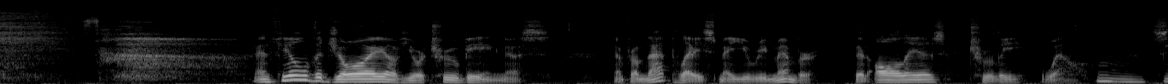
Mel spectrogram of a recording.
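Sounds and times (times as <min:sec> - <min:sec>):
deep slow breath with sigh-like exhale: 0:00.0 - 0:02.6
speech: 0:02.5 - 0:11.6.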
